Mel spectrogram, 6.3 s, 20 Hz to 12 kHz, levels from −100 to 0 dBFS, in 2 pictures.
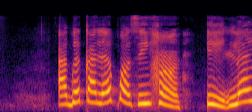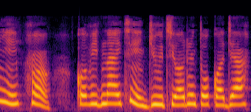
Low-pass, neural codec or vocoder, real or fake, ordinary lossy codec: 7.2 kHz; codec, 16 kHz, 4 kbps, FunCodec, trained on LibriTTS, 50 frames a second; fake; AAC, 48 kbps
